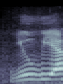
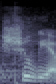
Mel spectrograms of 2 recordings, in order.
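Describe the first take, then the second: First: The double L has its usual soft sound. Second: The double L sounds like a sh sound. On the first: "for you" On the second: "the double L, for example, we pronounce like shh"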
